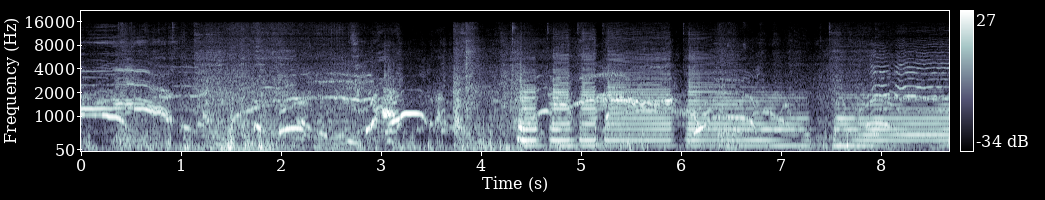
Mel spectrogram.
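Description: Riders on a swinging pirate-ship amusement ride yelling and shrieking, their voices sliding up and down in pitch. About halfway through, a steady low humming tone starts under the voices, cuts out briefly, and comes back.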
